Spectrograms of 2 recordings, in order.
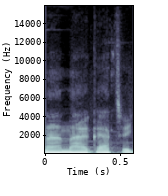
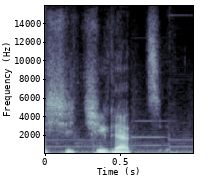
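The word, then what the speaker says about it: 七月: Jadi bacanya si gat bulan Juli. Jangan nanagatsu jangan. Tapi si gatsu gitu.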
